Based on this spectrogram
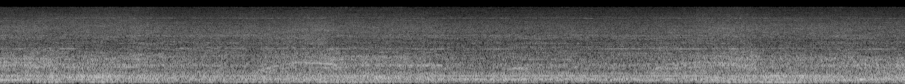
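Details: Hoover WindTunnel vacuum test run after rebuild: loud, steady rushing roar holding even for nine seconds, no rattles or surging; motor is known as loud on this model, running normally.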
